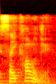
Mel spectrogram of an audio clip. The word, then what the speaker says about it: psychology: И вот это P, которое есть на письме, оно никак не произносится, его там нету. Читается как psychology.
